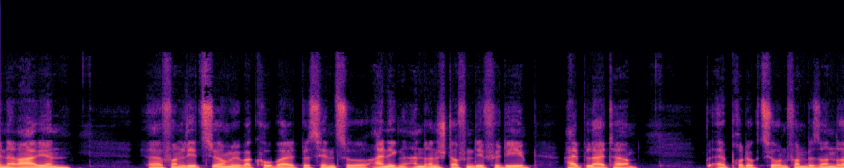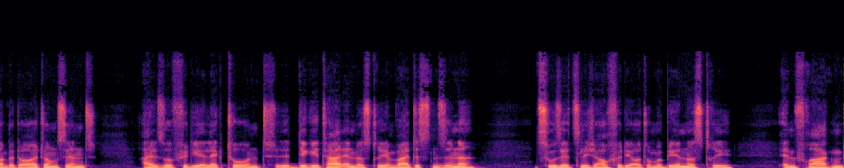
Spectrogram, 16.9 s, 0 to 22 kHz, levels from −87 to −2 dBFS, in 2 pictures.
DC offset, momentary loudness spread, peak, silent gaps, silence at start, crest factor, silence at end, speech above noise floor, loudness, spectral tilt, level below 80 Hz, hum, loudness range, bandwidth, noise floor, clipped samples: under 0.1%; 7 LU; -4 dBFS; none; 0 s; 16 dB; 0 s; 40 dB; -20 LUFS; -6.5 dB/octave; -42 dBFS; none; 2 LU; 14.5 kHz; -59 dBFS; under 0.1%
